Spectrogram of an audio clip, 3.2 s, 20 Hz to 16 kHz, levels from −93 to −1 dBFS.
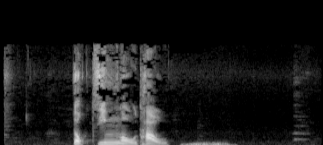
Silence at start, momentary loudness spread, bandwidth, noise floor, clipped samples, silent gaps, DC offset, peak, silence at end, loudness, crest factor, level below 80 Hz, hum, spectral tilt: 0.05 s; 23 LU; 11.5 kHz; -72 dBFS; under 0.1%; none; under 0.1%; 0 dBFS; 1 s; -20 LUFS; 24 dB; -52 dBFS; none; -3 dB/octave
